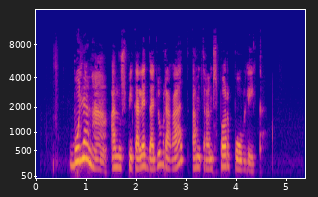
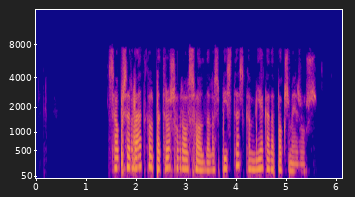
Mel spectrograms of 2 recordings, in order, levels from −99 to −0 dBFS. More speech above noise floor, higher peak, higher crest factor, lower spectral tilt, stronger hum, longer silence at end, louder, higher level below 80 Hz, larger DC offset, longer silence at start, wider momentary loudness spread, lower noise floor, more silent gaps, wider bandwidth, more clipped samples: second, 54 dB vs over 62 dB; second, -8 dBFS vs -4 dBFS; second, 20 dB vs 26 dB; about the same, -5 dB/octave vs -6 dB/octave; neither; first, 1 s vs 0.55 s; about the same, -26 LUFS vs -28 LUFS; second, -80 dBFS vs -58 dBFS; neither; second, 0.7 s vs 1.45 s; about the same, 12 LU vs 11 LU; second, -80 dBFS vs under -90 dBFS; second, none vs 3.70-3.74 s, 4.18-4.22 s, 4.80-4.84 s; first, 8.8 kHz vs 7.8 kHz; neither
